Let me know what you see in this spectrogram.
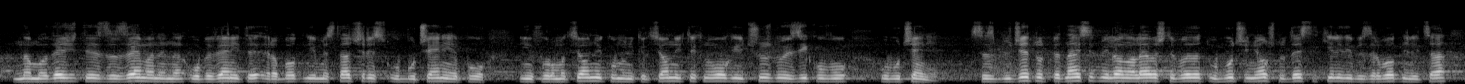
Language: Bulgarian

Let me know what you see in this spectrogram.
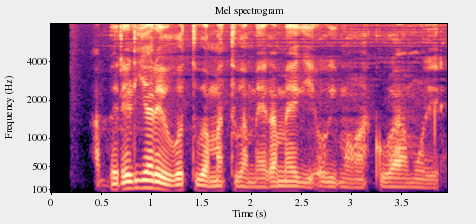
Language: Kikuyu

